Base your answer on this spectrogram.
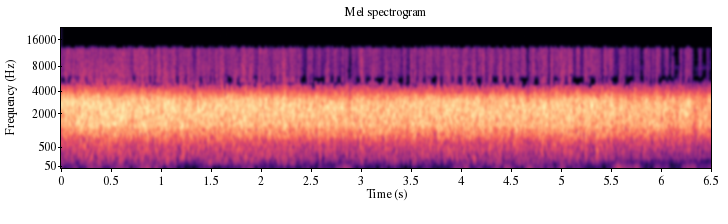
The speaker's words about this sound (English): And here they are to receive our applause for three fine performances. Joan Evans, Robert Wagner, and Terry Moore.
